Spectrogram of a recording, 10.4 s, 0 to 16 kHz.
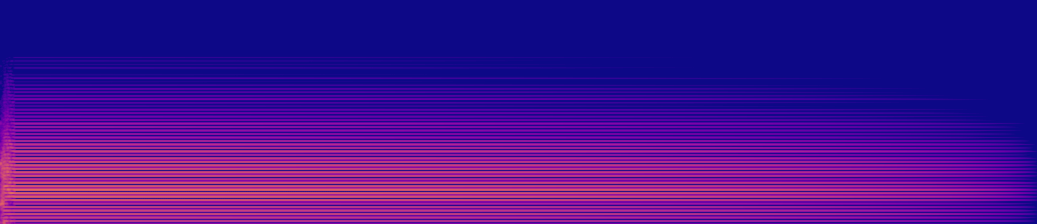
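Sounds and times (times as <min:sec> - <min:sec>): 
distorted electric guitar playing B3: 0:00.0 - 0:10.2.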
